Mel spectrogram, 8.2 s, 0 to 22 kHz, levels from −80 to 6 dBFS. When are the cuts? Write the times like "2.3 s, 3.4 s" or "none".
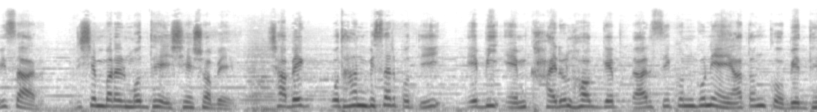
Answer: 2.6 s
